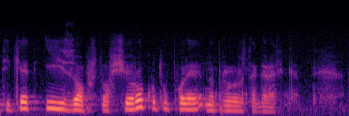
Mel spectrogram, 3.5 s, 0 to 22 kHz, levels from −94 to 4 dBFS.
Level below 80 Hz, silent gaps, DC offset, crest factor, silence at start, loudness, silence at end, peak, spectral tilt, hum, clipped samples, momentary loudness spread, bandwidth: -70 dBFS; none; under 0.1%; 18 dB; 0 s; -29 LUFS; 0.2 s; -10 dBFS; -9 dB/octave; none; under 0.1%; 14 LU; 7.6 kHz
